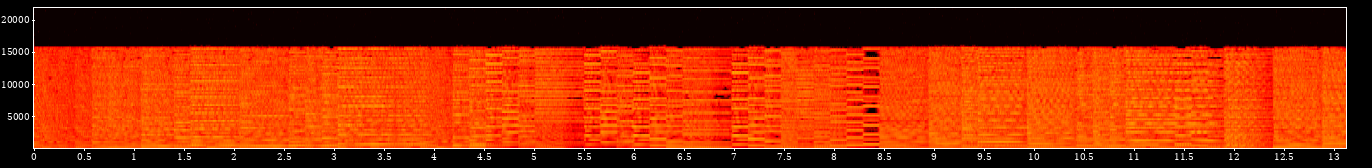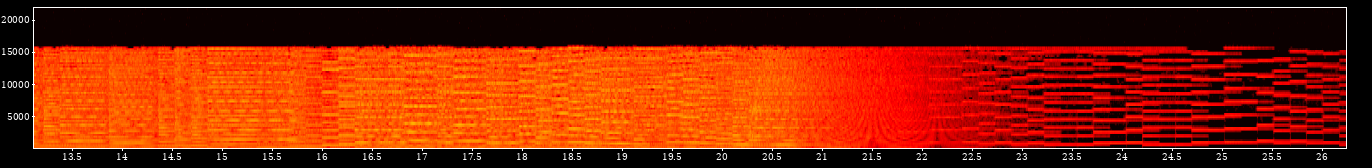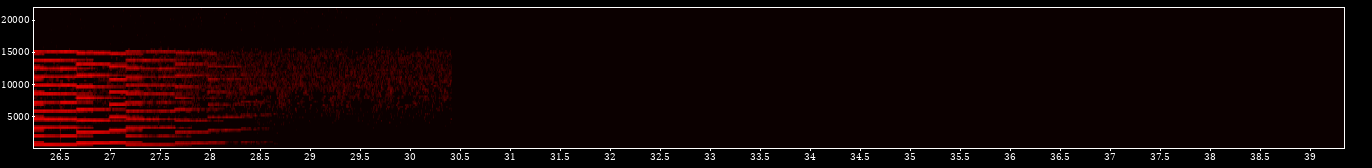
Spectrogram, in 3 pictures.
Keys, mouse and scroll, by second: 0.0 z, 1.8 middle click, 4.4 click, 8.0 middle click, 9.6 scroll down 2, 10.2-10.8 scroll down 2, 10.8 shift+a, 15.8 middle click, 16.8 right click, 19.0 KP_5, 20.0 middle click, 21.6-22.4 scroll up 2, 23.0 middle click, 25.2 ctrl+alt+KP_0, 26.8 right click, 28.4 g, 30.0 click, 32.4 right click, 33.4 scroll up 2, 33.9 z, 35.2 KP_1, 36.4 z, 36.8-37.3 scroll up 1, 36.8 KP_5, 38.8 scroll up 2.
